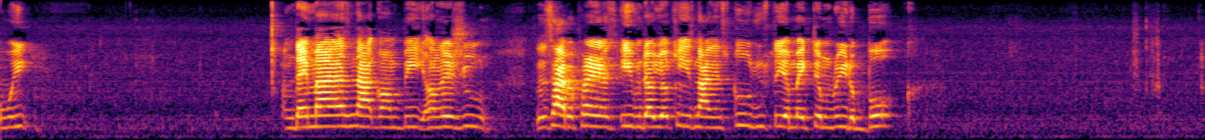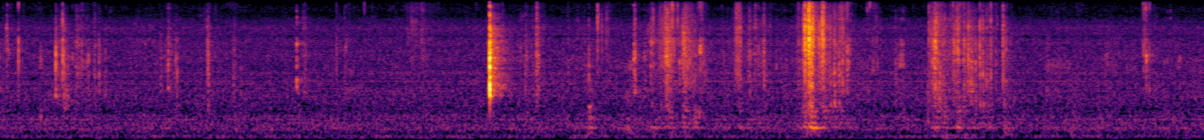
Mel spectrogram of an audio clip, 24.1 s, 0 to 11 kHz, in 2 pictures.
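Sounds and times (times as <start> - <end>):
quiet chewing: 10.0 - 16.5, 17.2 - 24.0
crunchy chewing: 11.2 - 24.0
small clicks and crackles: 11.3 - 16.4, 17.0 - 22.2.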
